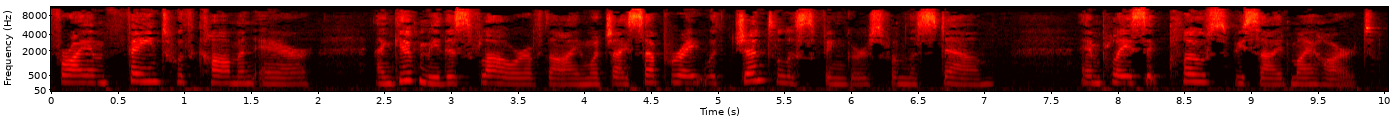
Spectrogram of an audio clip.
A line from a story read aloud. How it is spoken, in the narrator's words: exclaimed Beatrice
